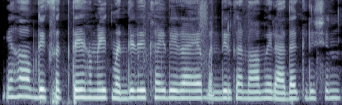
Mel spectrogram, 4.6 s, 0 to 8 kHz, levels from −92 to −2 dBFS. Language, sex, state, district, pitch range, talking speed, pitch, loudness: Hindi, female, Rajasthan, Jaipur, 200-220 Hz, 235 wpm, 210 Hz, -16 LUFS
